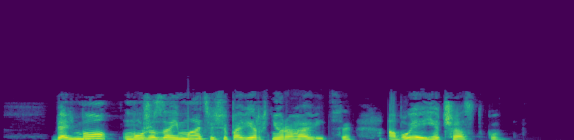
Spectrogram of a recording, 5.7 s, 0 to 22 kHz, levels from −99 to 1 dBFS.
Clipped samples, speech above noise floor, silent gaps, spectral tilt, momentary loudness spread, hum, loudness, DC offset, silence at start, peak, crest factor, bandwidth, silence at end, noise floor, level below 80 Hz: under 0.1%; 53 dB; none; -6.5 dB/octave; 13 LU; none; -14 LUFS; under 0.1%; 0.55 s; 0 dBFS; 14 dB; 7.4 kHz; 0.75 s; -67 dBFS; -58 dBFS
